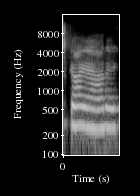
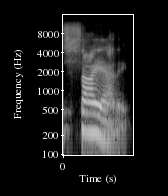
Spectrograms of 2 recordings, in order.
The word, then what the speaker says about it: sciatic: Now you can pronounce this skyatic or you can pronounce it sciatic kind of like sigh in science or sky as in school.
